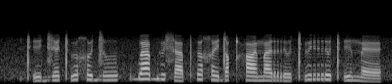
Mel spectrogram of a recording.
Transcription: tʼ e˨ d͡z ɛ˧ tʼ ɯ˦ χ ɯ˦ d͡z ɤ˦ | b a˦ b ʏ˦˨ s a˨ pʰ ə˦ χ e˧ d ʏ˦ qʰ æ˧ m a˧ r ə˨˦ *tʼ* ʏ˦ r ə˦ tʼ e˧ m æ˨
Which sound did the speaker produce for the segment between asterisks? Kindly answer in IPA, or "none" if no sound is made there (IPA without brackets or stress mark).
tʼ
